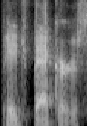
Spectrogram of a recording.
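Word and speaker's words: Paige Bueckers: and Haley van left Paige Beckers is apparently how you say it I'm like where's the U Cameron Brink but now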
